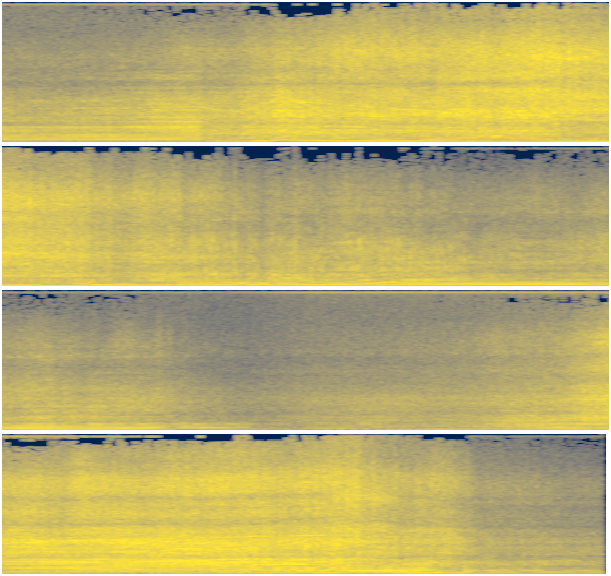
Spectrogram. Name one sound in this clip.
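A rally car engine revs hard and roars past close by, rising and falling in pitch through gear changes.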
